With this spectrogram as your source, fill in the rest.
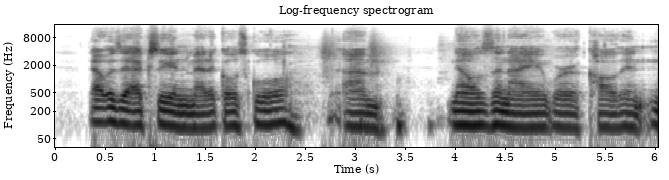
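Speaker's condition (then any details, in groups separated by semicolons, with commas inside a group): ALS; affects hand function; recently diagnosed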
